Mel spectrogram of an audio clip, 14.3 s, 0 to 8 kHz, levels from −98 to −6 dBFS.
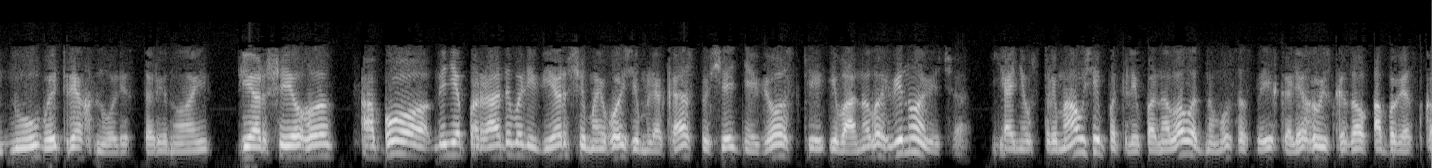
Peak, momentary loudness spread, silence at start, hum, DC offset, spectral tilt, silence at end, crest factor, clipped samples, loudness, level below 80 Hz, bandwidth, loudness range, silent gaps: -10 dBFS; 9 LU; 0 s; none; under 0.1%; -10 dB/octave; 0 s; 16 dB; under 0.1%; -27 LUFS; -86 dBFS; 3.8 kHz; 3 LU; none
